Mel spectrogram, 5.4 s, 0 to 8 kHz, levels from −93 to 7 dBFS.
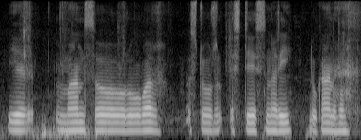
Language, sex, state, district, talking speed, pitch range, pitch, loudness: Hindi, male, Bihar, Supaul, 75 wpm, 130-135 Hz, 130 Hz, -25 LUFS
